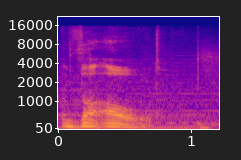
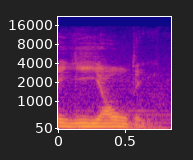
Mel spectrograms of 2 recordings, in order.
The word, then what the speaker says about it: ye olde: Shout out to ye olde Bob Ross. Ye olde Bob Ross. You know, we say ye olde, but actually the Y is TH.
